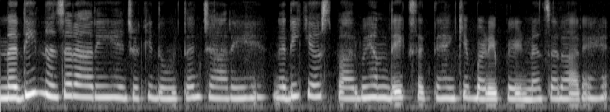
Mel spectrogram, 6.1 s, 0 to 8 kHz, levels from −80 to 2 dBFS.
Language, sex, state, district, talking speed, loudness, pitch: Hindi, female, Maharashtra, Chandrapur, 265 wpm, -17 LUFS, 270 Hz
